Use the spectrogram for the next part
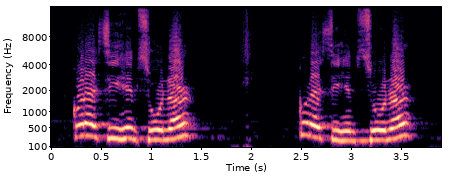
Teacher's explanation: It's a question. So the intonation goes rising.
